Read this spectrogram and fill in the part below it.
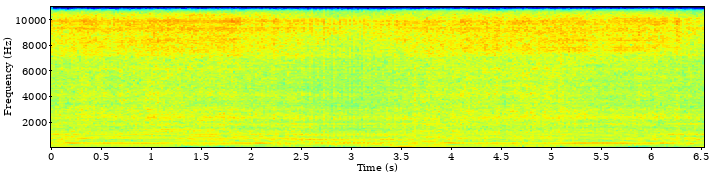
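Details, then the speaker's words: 1962 Ford Falcon engine during break-in: rough knock following engine speed as it revs; the crankshaft was felt striking a dent in the oil pan from when the engine was dropped. "put my hand on the oil pan where I had when I dropped it it put a dent in it and I put my hand on there and I could feel the crank hitting that dent"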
